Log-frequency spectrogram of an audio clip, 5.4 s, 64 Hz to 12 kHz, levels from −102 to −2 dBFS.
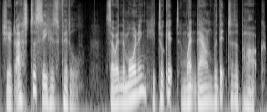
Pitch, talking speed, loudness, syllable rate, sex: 110 Hz, 245 wpm, -20 LUFS, 5.2 syllables/s, male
